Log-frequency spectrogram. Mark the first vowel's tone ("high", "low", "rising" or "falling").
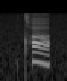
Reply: falling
